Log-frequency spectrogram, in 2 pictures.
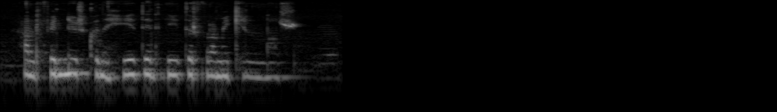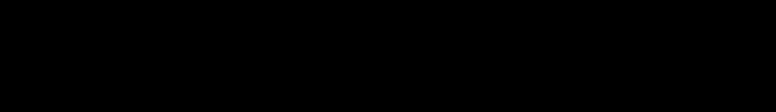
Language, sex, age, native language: Icelandic, female, 14, Icelandic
